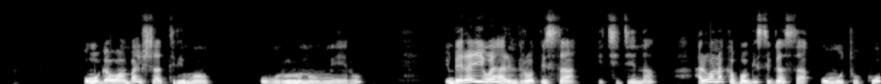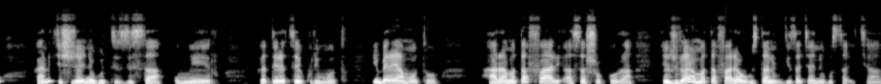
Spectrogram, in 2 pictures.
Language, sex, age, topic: Kinyarwanda, female, 18-24, finance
